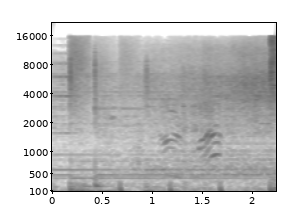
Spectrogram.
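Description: Low, steady rumble of a Jeep engine crawling slowly while it tows an off-road camper trailer over a rock ledge, with faint music underneath.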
